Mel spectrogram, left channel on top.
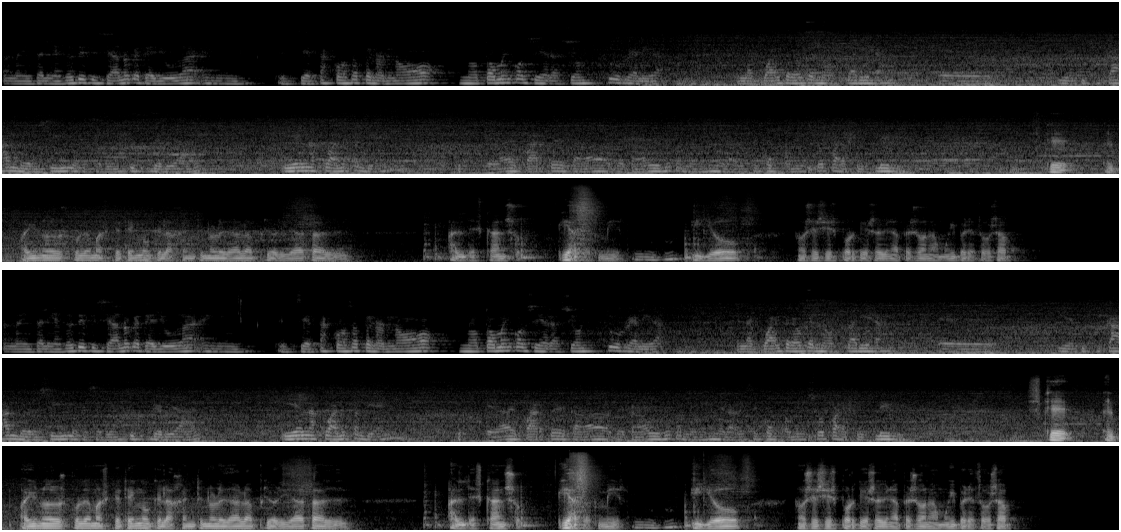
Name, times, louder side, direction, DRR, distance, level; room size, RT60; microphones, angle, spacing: voice 1, 0.0-2.5 2.8-6.7 7.3-9.0 9.3-10.0 10.5-13.2 13.9-15.3 16.0-20.2 28.6-29.1, right 1 dB, 25° right, 0.5 m, -38 dB
sound 1, 5.4-24.3, left 1 dB, 75° left, 4.7 m, -47 dB
sound 2, 7.9-25.8, left 1 dB, 30° left, 4.0 m, -45 dB
voice 2, 21.4-21.9 22.2-25.8 26.8-27.6 27.9-28.6 29.2-29.7 30.3-32.4, right 6 dB, 90° right, 0.3 m, -28 dB
sound 3, 25.1-30.7, right 5 dB, 50° right, 1.2 m, -42 dB
11.0 x 7.4 x 4.4 m
head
